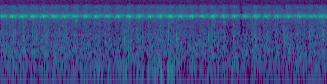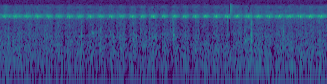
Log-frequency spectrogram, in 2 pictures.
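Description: Near silence with a faint, steady, high-pitched pulsing chirp, about six pulses a second.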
